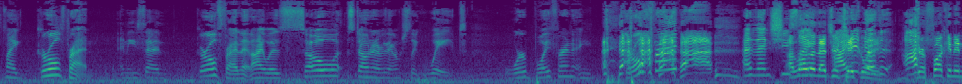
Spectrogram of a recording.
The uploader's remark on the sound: This episode is our first 'CarCast'.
